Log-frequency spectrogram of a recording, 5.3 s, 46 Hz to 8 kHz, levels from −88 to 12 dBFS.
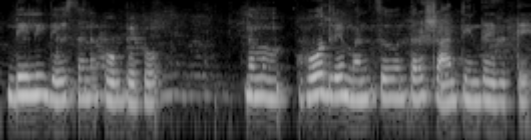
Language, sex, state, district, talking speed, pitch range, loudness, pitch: Kannada, female, Karnataka, Gulbarga, 100 wpm, 200-235 Hz, -24 LUFS, 220 Hz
